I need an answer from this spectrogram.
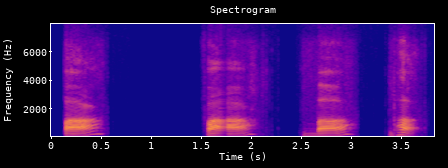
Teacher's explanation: तो आप देख रहे हैं कि हमारे जो ओष्ठ हैं वो आपस में मिल रहे हैं। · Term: ओष्ठ वर्ण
